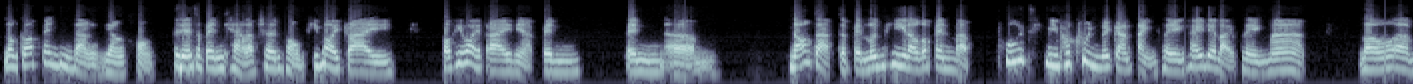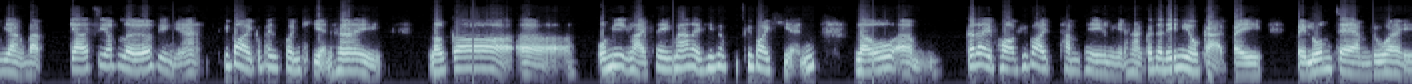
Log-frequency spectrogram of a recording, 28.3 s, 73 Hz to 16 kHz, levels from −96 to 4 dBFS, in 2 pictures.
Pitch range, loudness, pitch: 170-225 Hz, -21 LUFS, 195 Hz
